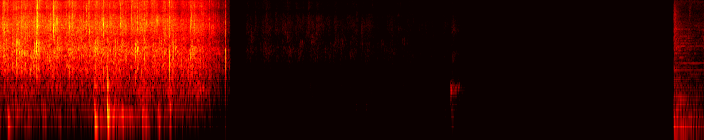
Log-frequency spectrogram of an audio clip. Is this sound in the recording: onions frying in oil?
no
